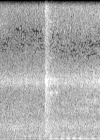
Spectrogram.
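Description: A vehicle engine running steadily with an even hum that sets in about half a second in, with one short click about a second in.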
